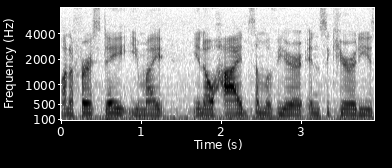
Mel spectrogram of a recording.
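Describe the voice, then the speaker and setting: Monotone, flat intonation marks this man's medium-pitched voice with an American accent. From United States. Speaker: actor. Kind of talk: personal reflection monologue. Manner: halting, many fillers.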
